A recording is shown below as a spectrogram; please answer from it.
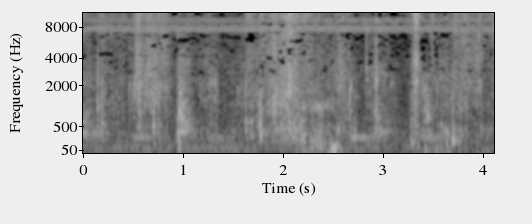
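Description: Scattered sharp crackles and rustles, with short low calls from an animal repeating every second or so.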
